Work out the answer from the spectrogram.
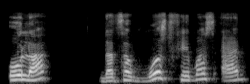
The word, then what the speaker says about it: hola: And what is the spelling of hola? Why don't we say hola? We say hola. Because in Spanish, H is never pronounced.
